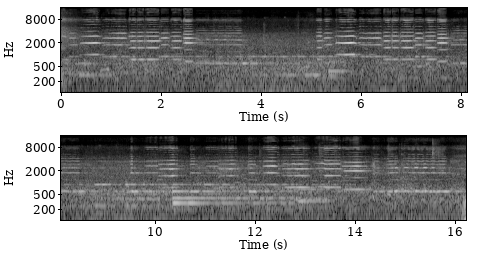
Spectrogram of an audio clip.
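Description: Violin playing a melody of short, quick notes, with a couple of longer held notes sounding together about ten seconds in.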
